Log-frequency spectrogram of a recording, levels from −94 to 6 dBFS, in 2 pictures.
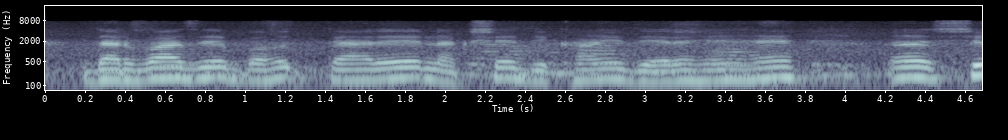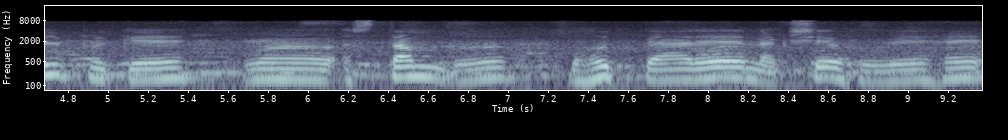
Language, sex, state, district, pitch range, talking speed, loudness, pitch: Hindi, female, Andhra Pradesh, Anantapur, 150-175 Hz, 110 wpm, -23 LUFS, 165 Hz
